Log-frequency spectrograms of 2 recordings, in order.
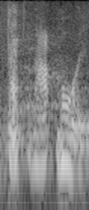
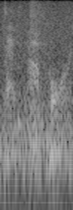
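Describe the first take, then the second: First: Low, slow, hushed undertone; quiet, low-pitched confidential aside; discreet murmur. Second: Hushed, voiceless whisper; barely audible funeral whisper; discreet whisper. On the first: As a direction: murmur it under your breath, slowly. Secretly telling Barry at funeral. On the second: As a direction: whisper it secretly into a friend's ear. Secretly whispering to Barry at funeral. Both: Retold or imitated.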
